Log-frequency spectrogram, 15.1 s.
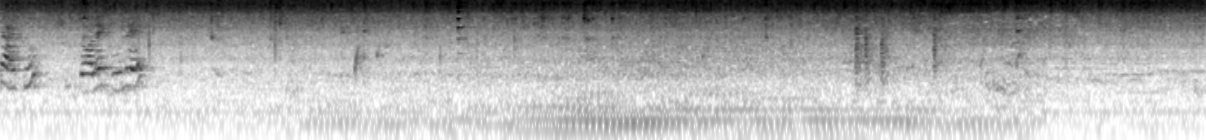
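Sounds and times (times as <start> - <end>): vegetables sizzling in oil: 0.0 - 15.0
low rumble: 3.8 - 13.2.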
